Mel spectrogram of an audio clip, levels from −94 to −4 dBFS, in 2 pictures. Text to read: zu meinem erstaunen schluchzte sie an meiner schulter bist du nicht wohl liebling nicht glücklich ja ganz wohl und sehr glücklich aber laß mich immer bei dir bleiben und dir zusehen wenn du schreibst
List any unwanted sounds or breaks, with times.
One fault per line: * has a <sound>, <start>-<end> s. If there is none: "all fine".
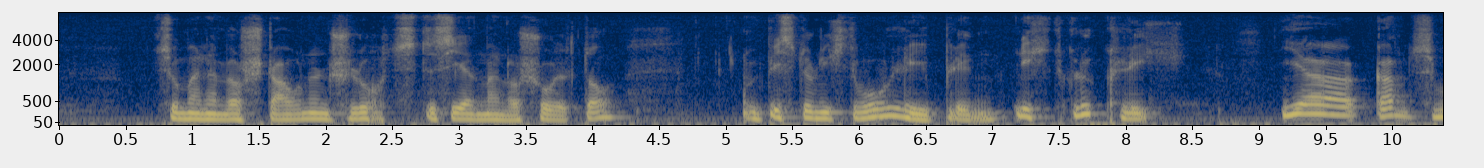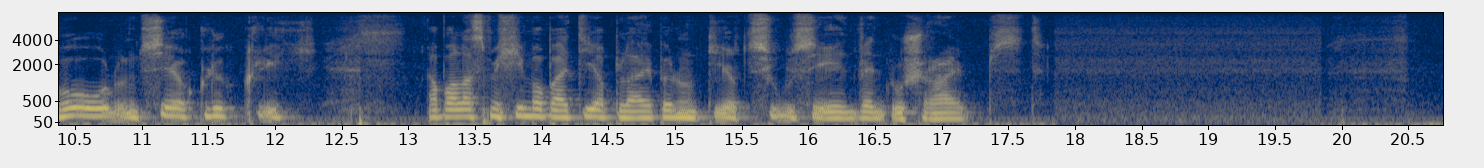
all fine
